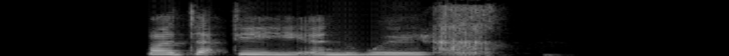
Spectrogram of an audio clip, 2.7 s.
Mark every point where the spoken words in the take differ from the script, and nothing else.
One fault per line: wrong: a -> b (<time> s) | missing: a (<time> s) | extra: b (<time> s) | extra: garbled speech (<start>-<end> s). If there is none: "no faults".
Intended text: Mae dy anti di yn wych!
missing: anti (0.8 s)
